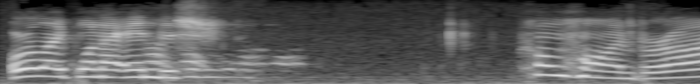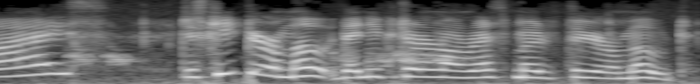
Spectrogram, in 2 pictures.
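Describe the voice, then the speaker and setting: A woman's voice: sits high, lively intonation, moderate pace, muffled recording, background noise. A teenage girl hosting a gaming channel, telling a story in a rambling, casual way full of "like", restarts and swearing.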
